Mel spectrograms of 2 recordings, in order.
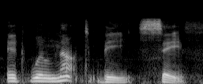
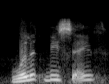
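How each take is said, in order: First: It will not be safe slowly, falling; teacher's slow negative. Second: Will it be safe rising high on be; teacher drilling a question; question rise. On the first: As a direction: drag the negative out. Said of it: "negative drill". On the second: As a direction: lift it up as a question. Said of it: "question drill". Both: Shown as a demonstration.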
